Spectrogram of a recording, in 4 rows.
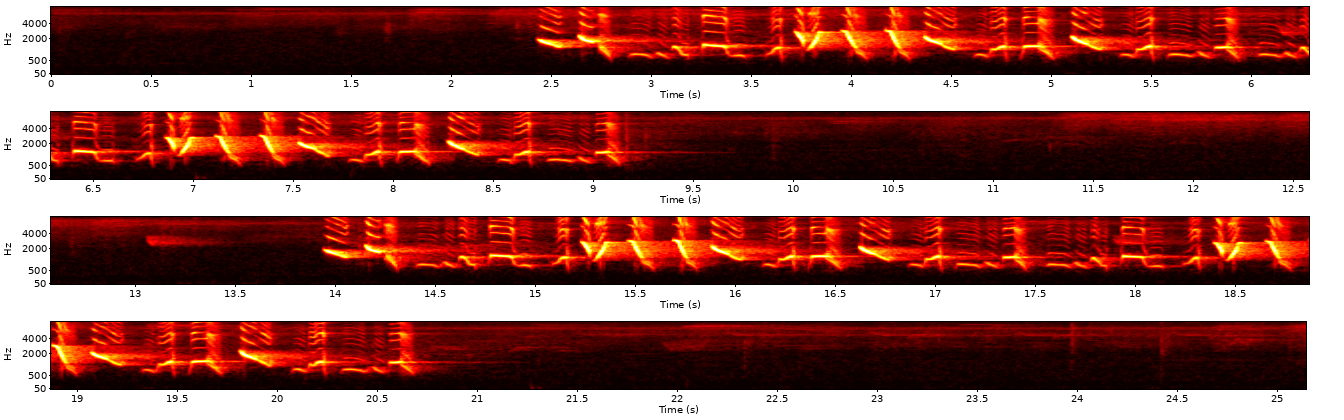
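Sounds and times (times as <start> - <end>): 
Orthonyx spaldingii chowchilla call: 2.4 - 9.2, 14.0 - 20.8.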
